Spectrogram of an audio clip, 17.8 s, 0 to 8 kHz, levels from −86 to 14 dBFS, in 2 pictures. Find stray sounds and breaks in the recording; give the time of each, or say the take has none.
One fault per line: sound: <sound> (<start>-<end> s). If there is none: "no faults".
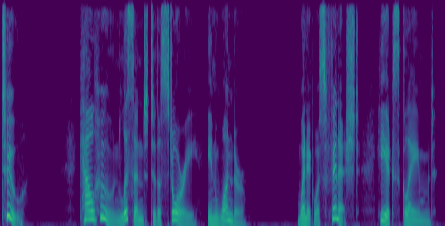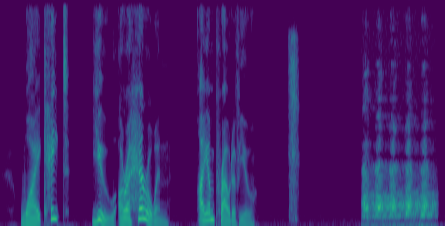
sound: sniff (14.7-14.9 s)
sound: bark (16.1-17.7 s)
